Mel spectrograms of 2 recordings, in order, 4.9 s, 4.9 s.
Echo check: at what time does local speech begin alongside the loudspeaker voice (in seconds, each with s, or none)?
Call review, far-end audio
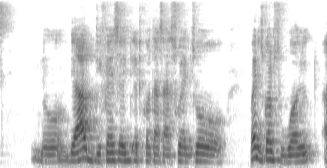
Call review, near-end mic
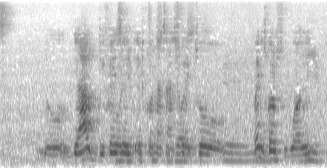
1.7 s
